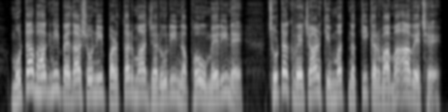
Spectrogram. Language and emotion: Gujarati, neutral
